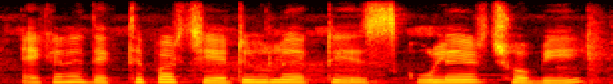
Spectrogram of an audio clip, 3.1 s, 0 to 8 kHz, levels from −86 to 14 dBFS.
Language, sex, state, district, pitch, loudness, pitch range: Bengali, female, Assam, Hailakandi, 225 Hz, -18 LUFS, 215-235 Hz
